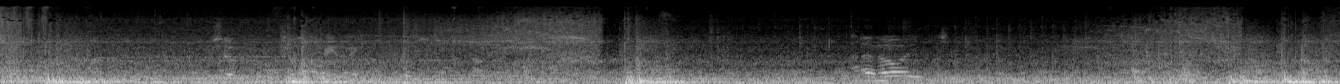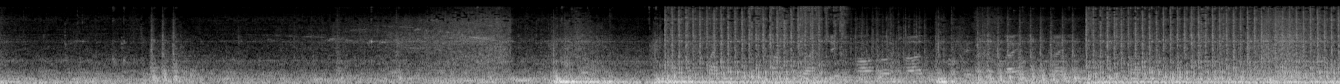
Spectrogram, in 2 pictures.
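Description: A tank engine rumbles steadily up close.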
